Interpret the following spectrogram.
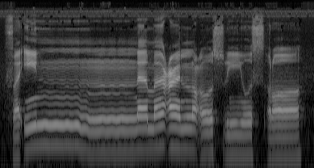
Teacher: Jadi nun dan mim ni bersifat dengung apabila ada syaddah. Jadi di sini nun yang bersyaddah maka dibaca dengan dengung, yang dipanggil dengan wajibal gunnah ataupun wajibul gunnah. Jadi dengung dia boleh sampai 3 harkat, 2 ataupun 3 harkat.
